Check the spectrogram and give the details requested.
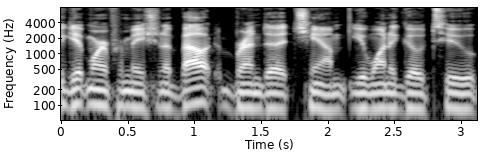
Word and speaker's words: Thiam: people it's uh it's help them understand how to pronounce my last name it's pronounced Cham can you leave it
